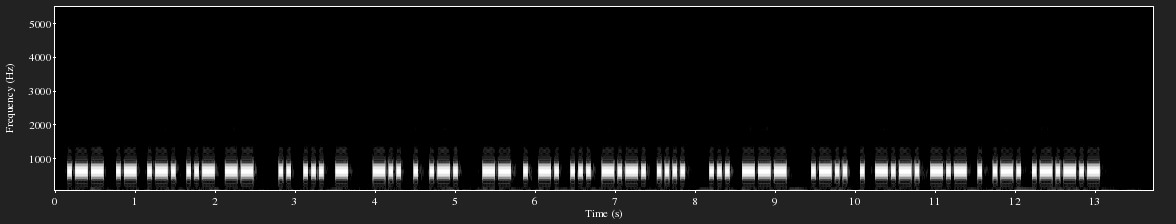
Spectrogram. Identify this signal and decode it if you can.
Morse code, heard as a keyed tone, about 25 wpm, 630 Hz. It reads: WARUM IST DER MENSCH SO LECKER.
